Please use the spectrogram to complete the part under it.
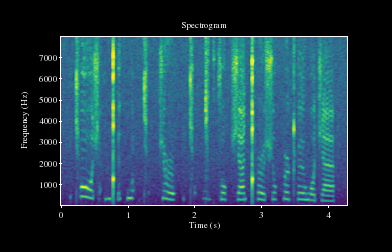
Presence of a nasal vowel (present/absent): absent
